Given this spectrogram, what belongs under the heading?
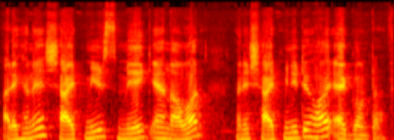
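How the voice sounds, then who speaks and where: A man with a Bangladeshi Bengali accent teaching a video lesson to young pupils. He explains slowly and patiently, asks his own questions and answers them, with many filler pauses. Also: a little high, darkish tone.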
